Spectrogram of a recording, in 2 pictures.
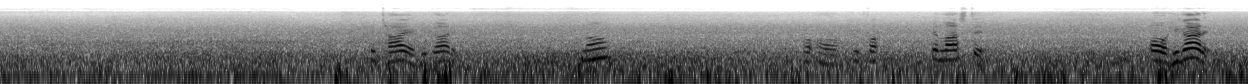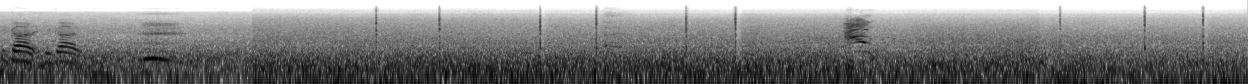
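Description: Waves break and wash onto a beach steadily.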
